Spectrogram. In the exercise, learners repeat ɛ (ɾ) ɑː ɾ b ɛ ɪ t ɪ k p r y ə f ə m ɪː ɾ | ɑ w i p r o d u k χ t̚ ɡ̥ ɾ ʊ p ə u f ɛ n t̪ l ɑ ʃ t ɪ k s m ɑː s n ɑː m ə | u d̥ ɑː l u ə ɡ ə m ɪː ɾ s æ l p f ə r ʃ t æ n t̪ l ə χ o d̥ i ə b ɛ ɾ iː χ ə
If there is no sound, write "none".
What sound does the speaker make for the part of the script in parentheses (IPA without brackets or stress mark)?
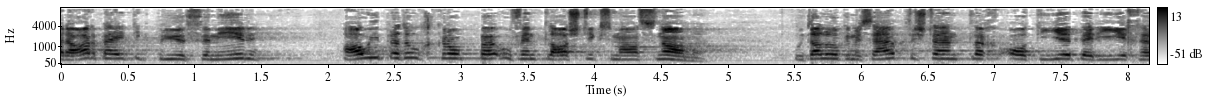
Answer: ɾ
